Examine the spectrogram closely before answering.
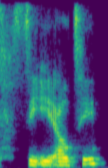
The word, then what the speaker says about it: Celt: my contemporary romance novels i used the name celt c-e-l-t uh and it's it in celtic it can print it be pronounced celtic or celtic and i pronounce it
